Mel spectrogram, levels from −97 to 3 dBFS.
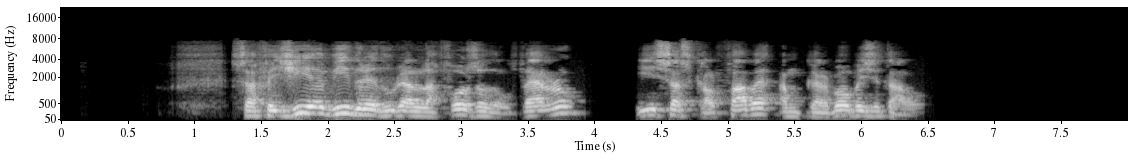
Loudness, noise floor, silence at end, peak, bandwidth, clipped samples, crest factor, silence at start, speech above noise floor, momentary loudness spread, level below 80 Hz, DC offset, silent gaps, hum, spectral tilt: -16 LUFS; -43 dBFS; 1.55 s; -2 dBFS; 7.8 kHz; under 0.1%; 16 dB; 1.3 s; 27 dB; 11 LU; -60 dBFS; under 0.1%; 4.04-4.25 s; none; -5 dB/octave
